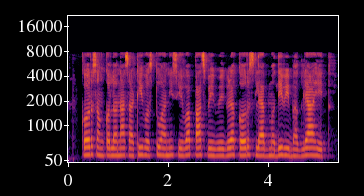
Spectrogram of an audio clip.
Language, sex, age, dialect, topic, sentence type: Marathi, male, 31-35, Varhadi, banking, statement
